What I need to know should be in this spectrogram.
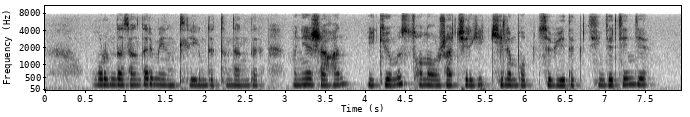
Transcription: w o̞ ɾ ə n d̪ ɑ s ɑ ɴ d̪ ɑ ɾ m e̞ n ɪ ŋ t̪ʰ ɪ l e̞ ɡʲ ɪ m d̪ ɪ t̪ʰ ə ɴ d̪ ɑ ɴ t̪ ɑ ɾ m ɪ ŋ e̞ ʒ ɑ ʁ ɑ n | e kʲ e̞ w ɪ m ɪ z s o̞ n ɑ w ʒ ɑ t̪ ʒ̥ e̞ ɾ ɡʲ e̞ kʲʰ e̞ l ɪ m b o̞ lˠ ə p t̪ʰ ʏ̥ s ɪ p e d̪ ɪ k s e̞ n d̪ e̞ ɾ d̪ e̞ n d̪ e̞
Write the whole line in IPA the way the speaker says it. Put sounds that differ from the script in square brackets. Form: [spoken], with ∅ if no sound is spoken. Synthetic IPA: w o̞ ɾ ə n d̪ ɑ s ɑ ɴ d̪ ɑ ɾ m e̞ n ɪ ŋ t̪ʰ ɪ l e̞ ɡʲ ɪ m d̪ ɪ t̪ʰ ə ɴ d̪ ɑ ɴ [d̪] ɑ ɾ m ɪ [n] e̞ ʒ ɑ ʁ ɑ n | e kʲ e̞ w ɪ m ɪ z s o̞ n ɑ w ʒ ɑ t̪ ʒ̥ e̞ ɾ ɡʲ e̞ kʲʰ e̞ l ɪ m b o̞ lˠ ə p t̪ʰ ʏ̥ s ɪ p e d̪ ɪ k s e̞ n d̪ e̞ ɾ d̪ e̞ n d̪ e̞

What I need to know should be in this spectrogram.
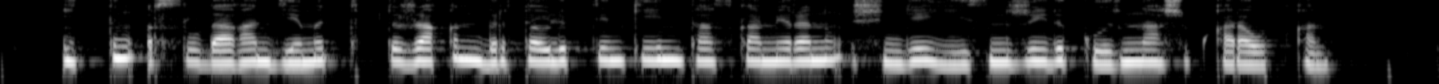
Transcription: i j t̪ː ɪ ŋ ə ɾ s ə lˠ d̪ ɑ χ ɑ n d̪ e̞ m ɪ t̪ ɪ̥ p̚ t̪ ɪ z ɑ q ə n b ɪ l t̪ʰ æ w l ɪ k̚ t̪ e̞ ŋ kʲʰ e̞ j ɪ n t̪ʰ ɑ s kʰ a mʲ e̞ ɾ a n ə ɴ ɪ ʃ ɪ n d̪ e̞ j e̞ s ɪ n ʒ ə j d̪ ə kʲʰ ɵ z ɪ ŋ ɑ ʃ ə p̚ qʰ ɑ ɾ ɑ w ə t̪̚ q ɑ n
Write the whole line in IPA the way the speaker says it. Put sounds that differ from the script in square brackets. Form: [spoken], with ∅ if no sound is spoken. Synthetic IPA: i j t̪ː ɪ ŋ ə ɾ s ə lˠ d̪ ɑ [ʁ] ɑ n d̪ e̞ m ɪ [t̪ʰ] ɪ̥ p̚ t̪ ɪ [ʒ] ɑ q ə n b ɪ [ɾ] t̪ʰ æ w l ɪ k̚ t̪ e̞ ŋ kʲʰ e̞ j ɪ n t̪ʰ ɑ s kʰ a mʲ e̞ ɾ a n ə ɴ ɪ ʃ ɪ n d̪ e̞ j e̞ s ɪ n ʒ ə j d̪ ə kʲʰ ɵ z ɪ [n] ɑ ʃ ə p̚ qʰ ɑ ɾ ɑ w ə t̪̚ q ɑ n

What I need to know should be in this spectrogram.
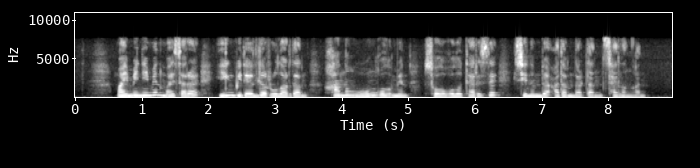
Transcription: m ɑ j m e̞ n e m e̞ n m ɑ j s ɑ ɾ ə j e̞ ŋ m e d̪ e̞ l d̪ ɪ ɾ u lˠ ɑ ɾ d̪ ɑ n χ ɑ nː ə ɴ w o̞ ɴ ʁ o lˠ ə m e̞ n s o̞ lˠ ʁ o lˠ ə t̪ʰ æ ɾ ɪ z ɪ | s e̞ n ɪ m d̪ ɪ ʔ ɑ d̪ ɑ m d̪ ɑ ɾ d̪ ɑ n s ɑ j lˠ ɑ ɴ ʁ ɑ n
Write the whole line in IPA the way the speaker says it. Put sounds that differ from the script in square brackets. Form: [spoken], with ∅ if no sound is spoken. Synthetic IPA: m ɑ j m e̞ n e m e̞ n m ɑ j s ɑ ɾ [ɑ] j e̞ ŋ [b] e d̪ e̞ l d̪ ɪ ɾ u lˠ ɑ ɾ d̪ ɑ n χ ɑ nː ə ɴ w o̞ ɴ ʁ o lˠ ə m e̞ n s o̞ lˠ ʁ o lˠ ə t̪ʰ æ ɾ ɪ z ɪ | s e̞ n ɪ m d̪ ɪ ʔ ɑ d̪ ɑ m d̪ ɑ ɾ d̪ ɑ n s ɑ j lˠ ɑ ɴ ʁ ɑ n

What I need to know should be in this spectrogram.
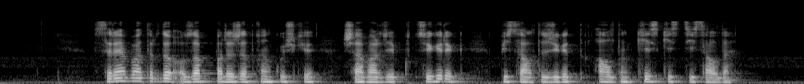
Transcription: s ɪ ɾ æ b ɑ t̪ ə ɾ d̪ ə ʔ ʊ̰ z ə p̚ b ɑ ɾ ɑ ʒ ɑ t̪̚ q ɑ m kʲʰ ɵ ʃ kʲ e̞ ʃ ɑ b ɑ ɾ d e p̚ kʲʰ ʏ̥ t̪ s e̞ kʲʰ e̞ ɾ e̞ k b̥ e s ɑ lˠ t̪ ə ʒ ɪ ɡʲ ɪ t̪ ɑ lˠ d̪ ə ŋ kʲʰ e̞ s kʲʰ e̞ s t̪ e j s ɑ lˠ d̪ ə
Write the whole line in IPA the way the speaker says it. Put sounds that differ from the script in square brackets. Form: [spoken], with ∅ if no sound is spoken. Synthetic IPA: s ɪ ɾ æ b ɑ t̪ ə ɾ d̪ ə ʔ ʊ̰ z [ɑ] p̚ b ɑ ɾ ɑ ʒ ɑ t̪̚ q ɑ [ŋ] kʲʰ ɵ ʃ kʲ e̞ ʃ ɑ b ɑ ɾ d e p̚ kʲʰ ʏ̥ t̪ s e̞ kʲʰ e̞ ɾ e̞ k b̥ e s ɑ lˠ t̪ ə ʒ ɪ ɡʲ ɪ t̪ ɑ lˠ d̪ ə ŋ kʲʰ e̞ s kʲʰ e̞ s t̪ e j s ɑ lˠ d̪ ə

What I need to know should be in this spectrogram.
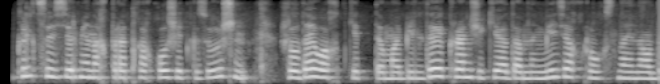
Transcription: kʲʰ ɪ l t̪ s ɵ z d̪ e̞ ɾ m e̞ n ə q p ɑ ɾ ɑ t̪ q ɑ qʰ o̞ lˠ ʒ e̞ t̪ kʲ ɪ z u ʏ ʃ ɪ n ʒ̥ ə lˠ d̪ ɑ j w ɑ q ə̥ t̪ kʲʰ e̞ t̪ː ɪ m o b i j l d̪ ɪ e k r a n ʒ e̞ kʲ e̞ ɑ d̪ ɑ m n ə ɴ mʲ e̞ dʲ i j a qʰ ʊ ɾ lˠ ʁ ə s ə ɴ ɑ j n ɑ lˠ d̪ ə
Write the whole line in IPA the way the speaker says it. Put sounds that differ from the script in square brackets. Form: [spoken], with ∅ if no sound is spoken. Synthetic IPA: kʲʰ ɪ l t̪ s ɵ z d̪ e̞ ɾ m e̞ n [ɑ] q p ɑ ɾ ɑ t̪ q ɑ qʰ o̞ lˠ ʒ e̞ t̪ kʲ ɪ z u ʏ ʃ ɪ n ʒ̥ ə lˠ d̪ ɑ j w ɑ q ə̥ t̪ kʲʰ e̞ t̪ː ɪ m o b i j l d̪ ɪ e k r a n ʒ e̞ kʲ e̞ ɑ d̪ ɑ m n ə ɴ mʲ e̞ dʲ i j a qʰ ʊ ɾ lˠ ʁ ə s ə [n] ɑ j n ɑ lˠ d̪ ə

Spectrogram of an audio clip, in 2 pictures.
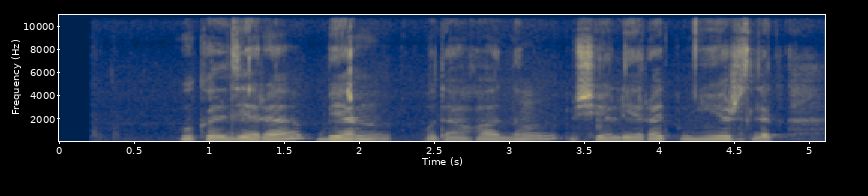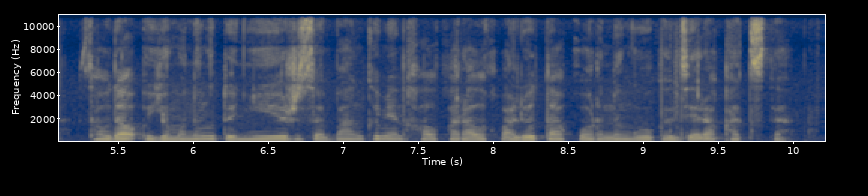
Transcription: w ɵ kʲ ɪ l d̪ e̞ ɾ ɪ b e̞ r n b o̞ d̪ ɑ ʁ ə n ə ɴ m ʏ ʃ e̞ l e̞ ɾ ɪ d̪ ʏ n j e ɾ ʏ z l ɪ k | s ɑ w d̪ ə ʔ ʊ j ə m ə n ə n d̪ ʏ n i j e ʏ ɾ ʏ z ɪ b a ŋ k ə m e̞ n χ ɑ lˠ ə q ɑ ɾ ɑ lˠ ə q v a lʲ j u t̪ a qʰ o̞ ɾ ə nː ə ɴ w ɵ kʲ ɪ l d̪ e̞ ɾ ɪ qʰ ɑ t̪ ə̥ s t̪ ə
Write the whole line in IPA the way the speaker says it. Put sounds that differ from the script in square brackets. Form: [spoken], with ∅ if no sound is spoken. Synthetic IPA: w ɵ kʲ ɪ l d̪ e̞ ɾ ɪ b e̞ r n [w] o̞ d̪ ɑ ʁ ə n ə ɴ m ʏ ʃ e̞ l e̞ ɾ ɪ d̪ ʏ n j e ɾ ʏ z l ɪ k | s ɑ w d̪ [ɑ] ʔ ʊ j ə m ə n ə [ɴ] d̪ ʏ n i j e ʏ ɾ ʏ z ɪ b a ŋ k ə m e̞ n χ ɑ lˠ ə q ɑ ɾ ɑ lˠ ə q v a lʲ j u t̪ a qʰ o̞ ɾ ə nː ə ɴ w ɵ kʲ ɪ l d̪ e̞ ɾ ɪ qʰ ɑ t̪ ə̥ s t̪ ə

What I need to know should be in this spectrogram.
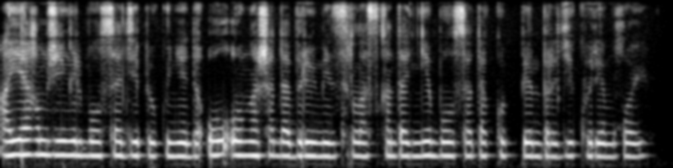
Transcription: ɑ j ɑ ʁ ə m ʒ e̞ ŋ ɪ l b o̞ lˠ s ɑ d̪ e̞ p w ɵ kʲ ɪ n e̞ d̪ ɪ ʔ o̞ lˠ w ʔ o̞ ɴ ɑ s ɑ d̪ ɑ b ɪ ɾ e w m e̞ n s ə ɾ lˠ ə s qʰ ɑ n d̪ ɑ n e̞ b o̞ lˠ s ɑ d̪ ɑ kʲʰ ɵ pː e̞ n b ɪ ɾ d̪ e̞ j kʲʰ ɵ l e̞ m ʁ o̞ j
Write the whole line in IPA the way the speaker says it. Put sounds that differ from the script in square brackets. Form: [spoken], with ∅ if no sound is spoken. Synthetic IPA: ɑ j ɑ ʁ ə m ʒ e̞ ŋ ɪ l b o̞ lˠ s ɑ d̪ e̞ p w ɵ kʲ ɪ n e̞ d̪ ɪ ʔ o̞ lˠ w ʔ o̞ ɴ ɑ [ʃ] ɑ d̪ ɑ b ɪ ɾ e w m e̞ n s ə ɾ lˠ [ɑ] s [q] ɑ n d̪ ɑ n e̞ b o̞ lˠ s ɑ d̪ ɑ kʲʰ ɵ pː e̞ n b ɪ ɾ d̪ e̞ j kʲʰ ɵ [ɾ] e̞ m ʁ o̞ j

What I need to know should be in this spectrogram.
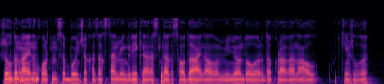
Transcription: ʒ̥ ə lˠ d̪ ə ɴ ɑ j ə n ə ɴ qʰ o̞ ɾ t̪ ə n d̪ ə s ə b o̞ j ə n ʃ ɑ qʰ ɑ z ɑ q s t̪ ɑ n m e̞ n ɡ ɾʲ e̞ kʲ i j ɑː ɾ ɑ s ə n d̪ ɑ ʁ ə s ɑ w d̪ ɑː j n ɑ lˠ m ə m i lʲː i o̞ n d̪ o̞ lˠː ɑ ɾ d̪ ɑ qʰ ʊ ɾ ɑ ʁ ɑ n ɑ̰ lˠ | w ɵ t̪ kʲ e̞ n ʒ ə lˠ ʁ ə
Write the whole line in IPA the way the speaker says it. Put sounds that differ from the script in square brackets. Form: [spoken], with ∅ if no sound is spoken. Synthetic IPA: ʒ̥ ə lˠ d̪ ə ɴ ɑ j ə n ə ɴ qʰ o̞ ɾ t̪ ə n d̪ ə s ə b o̞ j ə n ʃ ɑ qʰ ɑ z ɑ q s t̪ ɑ n m e̞ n ɡ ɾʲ e̞ kʲ i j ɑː ɾ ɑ s ə n d̪ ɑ ʁ ə s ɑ w d̪ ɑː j n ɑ lˠ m ə m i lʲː i o̞ n d̪ o̞ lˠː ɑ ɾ d̪ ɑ qʰ ʊ ɾ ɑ ʁ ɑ n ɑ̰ lˠ | w ɵ t̪ kʲ e̞ n ʒ ə lˠ ʁ ə

